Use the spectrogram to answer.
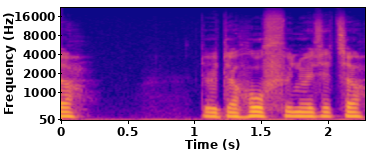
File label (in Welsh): "hwff" Welsh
